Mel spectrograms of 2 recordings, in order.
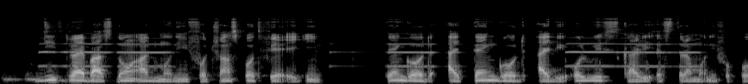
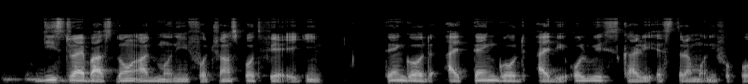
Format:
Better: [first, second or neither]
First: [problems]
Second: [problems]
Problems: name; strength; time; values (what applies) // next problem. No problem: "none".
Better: second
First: noise reduction (neural mask model RNNoise)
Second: none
